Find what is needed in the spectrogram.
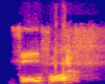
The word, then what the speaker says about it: volva: Vulva. Not the female part. It's literally V-O-L-V-A. So it's like a Volvo.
